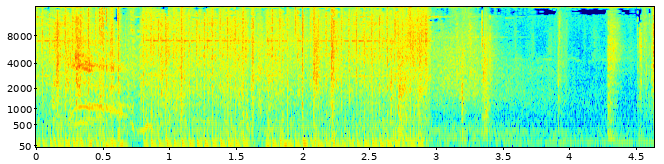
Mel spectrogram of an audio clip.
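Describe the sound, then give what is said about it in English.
A machine gun fires a loud, rapid burst of shots for about three seconds, followed by a few scattered, quieter cracks as the firing dies away. “He lifts a machine gun and fires on the three soldiers.”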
